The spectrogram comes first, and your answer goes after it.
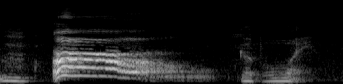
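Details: Indoors in November 2013, Ginger Snap, an eighteen-month-old female Basenji, gives one loud yodelling 'hello' that swoops upward and then trails off downward, followed by a softer vocal sound.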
